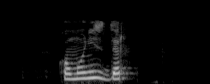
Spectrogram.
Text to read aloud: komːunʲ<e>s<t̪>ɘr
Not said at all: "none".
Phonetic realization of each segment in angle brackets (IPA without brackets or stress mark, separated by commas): i, d̪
